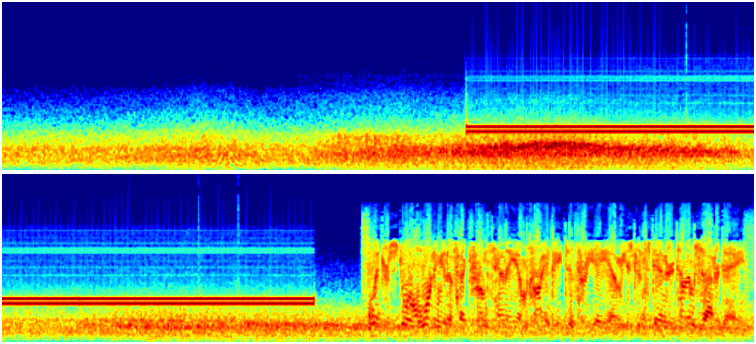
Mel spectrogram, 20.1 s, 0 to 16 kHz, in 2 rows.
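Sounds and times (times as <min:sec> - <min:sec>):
harsh two-tone alert beep: 0:06.2 - 0:14.2.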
